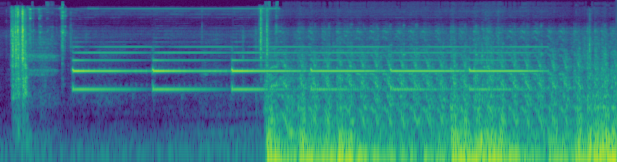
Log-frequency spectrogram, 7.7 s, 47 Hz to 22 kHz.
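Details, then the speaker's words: 5.9 Cummins at 12 °F, coolant 14 °F, no block heater or grid heater, two 5-year-old batteries, anti-gel fuel, no throttle: chime then slow heavy cranking about 3.5 beats a second, not catching; cold hard start. "It's 13 degrees. Excuse me. It is 12 degrees. Let's try it. Whoa, it did not like that."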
